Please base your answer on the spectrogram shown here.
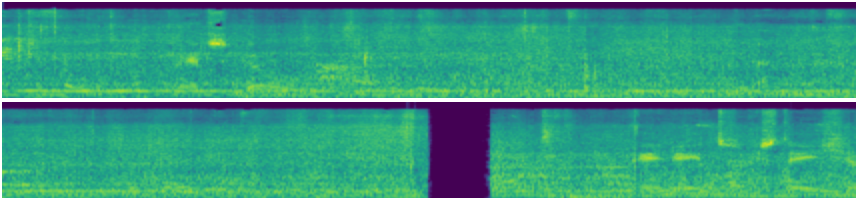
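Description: Train interior on the run from Perth city centre to Fremantle, Australia: steady loud rumble and rail noise throughout, with voices talking over it and a brief dropout near the end.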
